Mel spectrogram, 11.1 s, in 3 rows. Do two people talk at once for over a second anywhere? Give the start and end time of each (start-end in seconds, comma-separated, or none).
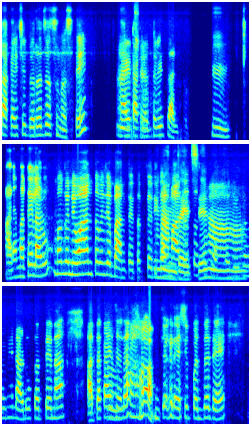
6.1-7.5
